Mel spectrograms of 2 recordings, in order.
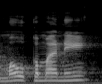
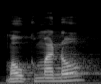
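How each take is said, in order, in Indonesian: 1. Diucapkan dengan logat Betawi Jakarta. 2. Diucapkan dengan logat Minang. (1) "dialek bahasa Indonesia ini dipakai oleh orang Betawi" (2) "orang-orang Sumatera misalnya Barat"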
